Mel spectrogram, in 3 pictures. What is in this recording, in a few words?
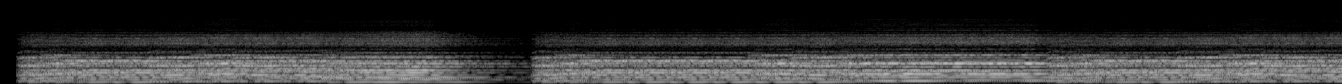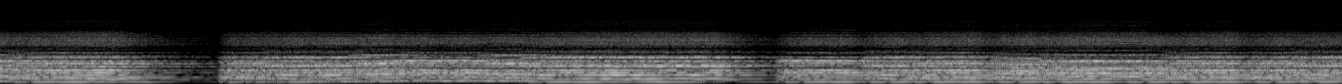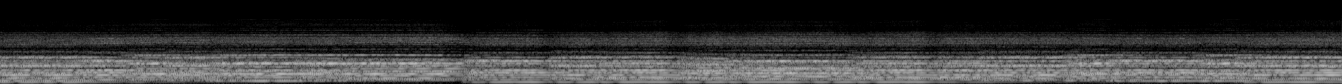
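mixed, Practise Music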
